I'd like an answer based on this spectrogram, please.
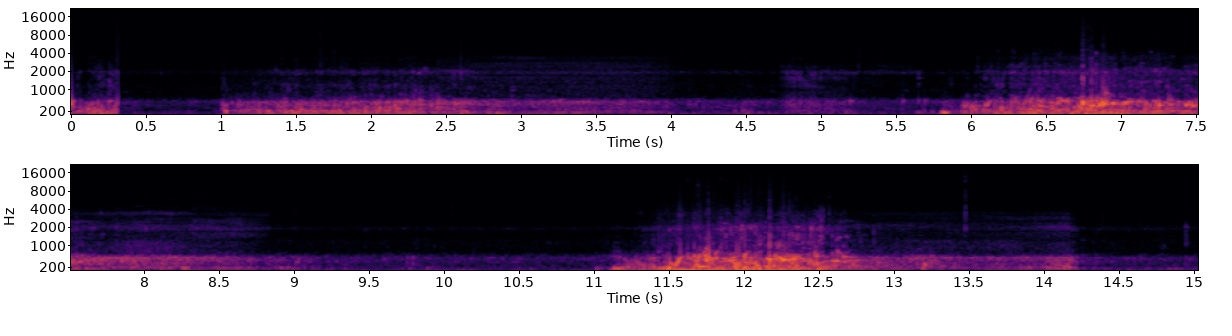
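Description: Scuba diver's exhaled breath bubbling out of the regulator underwater, three bursts a few seconds long about five seconds apart, with quieter inhalation gaps between.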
